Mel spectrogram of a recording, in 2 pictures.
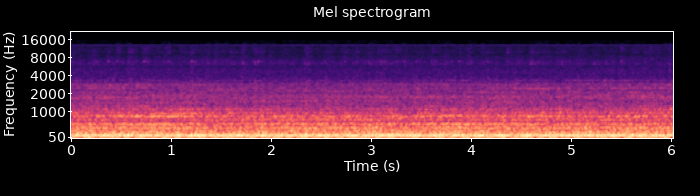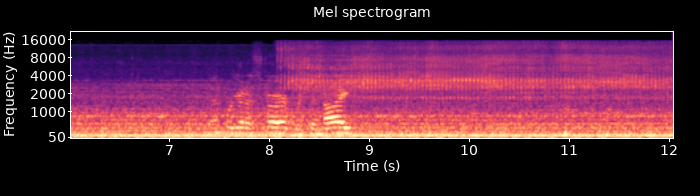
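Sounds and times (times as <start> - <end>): sander humming: 8.1 - 12.0.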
